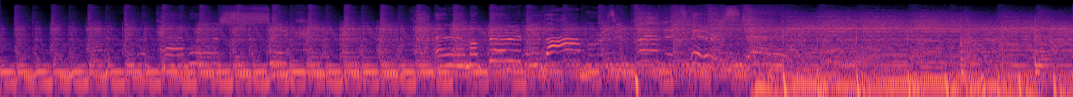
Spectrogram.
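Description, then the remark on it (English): A live band plays steadily at full volume in a performance studio as dialing music during a membership drive, with a singer's voice weaving over dense guitars and drums; the low end thickens and grows heavier near the close. “Here is some dialing music once again from the Bob and Jeannie Friedman Live Performance Studio.”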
